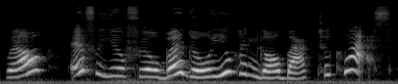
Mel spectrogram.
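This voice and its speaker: A storybook school nurse, as a young-sounding reader acts her out, pitched extremely high and swooping widely. She is brisk, chirpy and bossy, giving instructions with sing-song emphasis. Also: very animated, heavily acted. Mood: kindly.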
